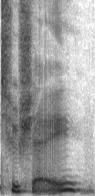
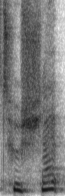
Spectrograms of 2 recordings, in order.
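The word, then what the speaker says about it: touché: T at the end like you know how some French words have a t at the end that you don't pronounce but touche is not one of them t o u c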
